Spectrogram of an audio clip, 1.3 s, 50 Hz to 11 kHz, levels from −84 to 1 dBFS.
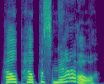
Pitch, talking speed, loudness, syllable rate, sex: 300 Hz, 185 wpm, -16 LUFS, 3.6 syllables/s, female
